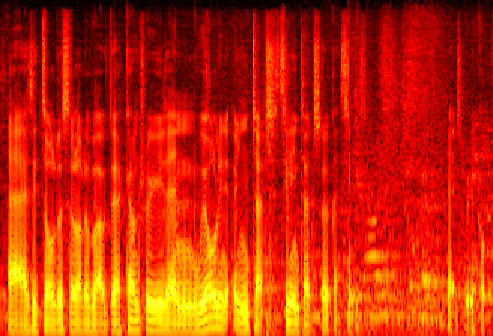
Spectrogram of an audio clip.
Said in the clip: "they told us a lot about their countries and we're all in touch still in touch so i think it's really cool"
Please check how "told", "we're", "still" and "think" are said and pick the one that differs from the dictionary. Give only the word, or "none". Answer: think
